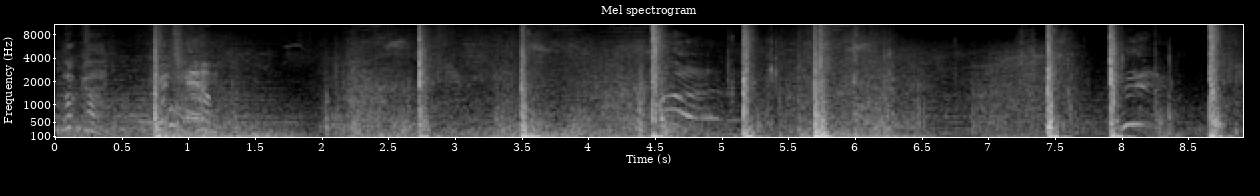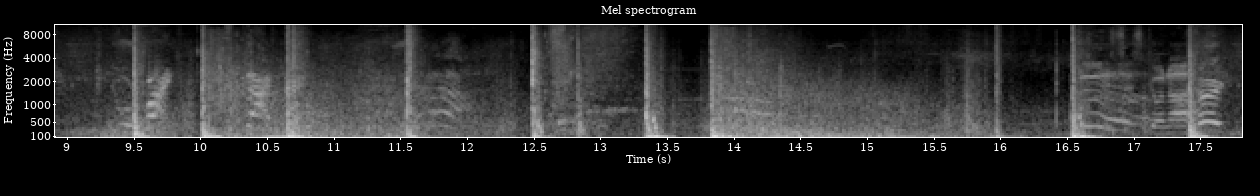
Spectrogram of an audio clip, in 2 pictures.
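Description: Men grunt and cry out in pain as they are hit.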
